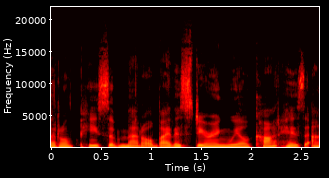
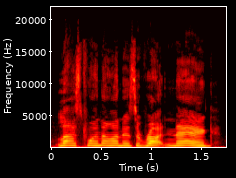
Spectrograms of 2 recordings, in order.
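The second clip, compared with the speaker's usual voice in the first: higher, louder playful challenge; chicken's voice; 9 semitones higher, 4 dB louder than usual. A narrator's reading. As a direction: tease like a racing hen. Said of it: "what she thought was".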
